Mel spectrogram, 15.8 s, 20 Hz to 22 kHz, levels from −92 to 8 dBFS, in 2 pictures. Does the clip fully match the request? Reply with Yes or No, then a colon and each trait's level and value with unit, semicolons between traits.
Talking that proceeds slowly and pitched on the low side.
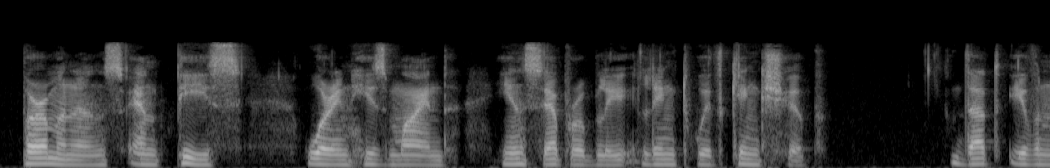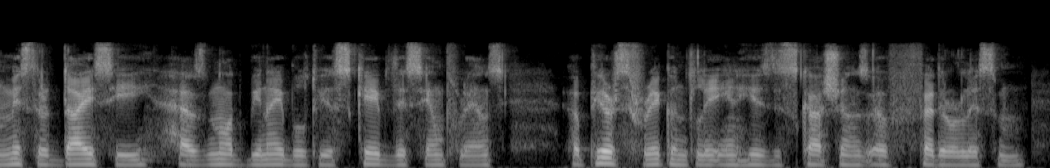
Yes: slow, 115 wpm; low, 115 Hz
